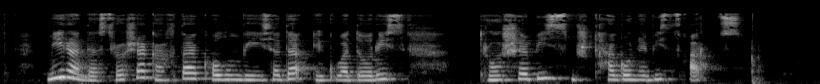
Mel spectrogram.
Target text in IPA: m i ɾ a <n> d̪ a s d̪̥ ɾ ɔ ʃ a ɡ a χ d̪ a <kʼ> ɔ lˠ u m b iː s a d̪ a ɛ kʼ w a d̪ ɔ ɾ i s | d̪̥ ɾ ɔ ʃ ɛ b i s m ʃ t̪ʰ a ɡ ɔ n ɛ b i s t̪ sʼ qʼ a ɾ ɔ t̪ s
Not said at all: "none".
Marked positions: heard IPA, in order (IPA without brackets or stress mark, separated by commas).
n, kʼ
